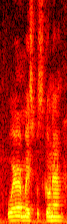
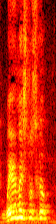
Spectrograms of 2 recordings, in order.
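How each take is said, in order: First: Said in the usual way. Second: High, frustrated repeat of the question; raised voice, really frustrated; exasperated. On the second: Real, not acted. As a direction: burst out, lost and fed up.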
